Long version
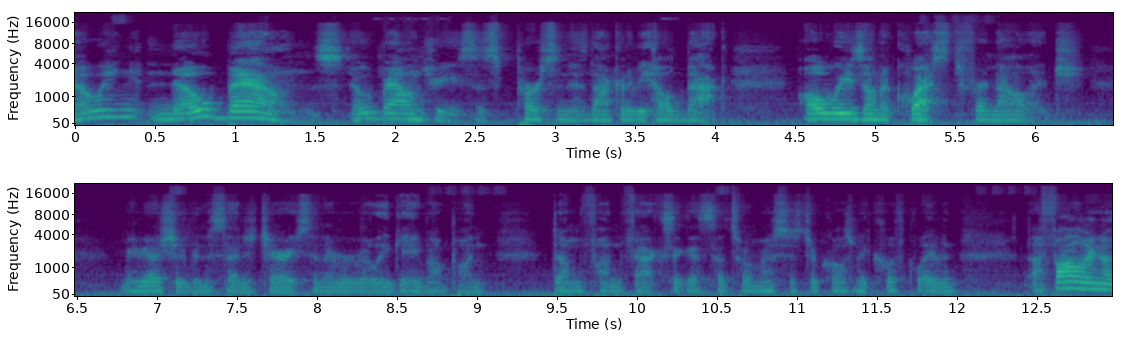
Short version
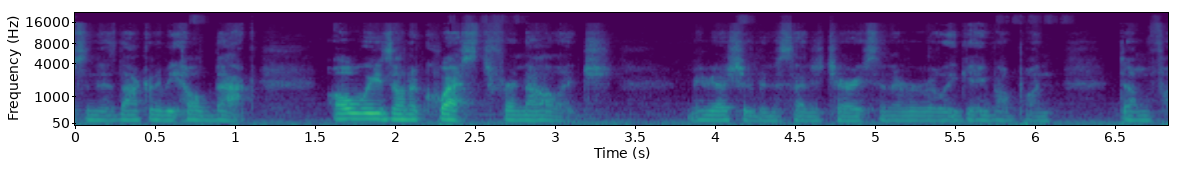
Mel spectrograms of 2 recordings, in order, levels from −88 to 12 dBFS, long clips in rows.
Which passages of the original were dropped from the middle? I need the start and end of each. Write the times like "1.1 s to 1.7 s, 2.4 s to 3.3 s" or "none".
none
